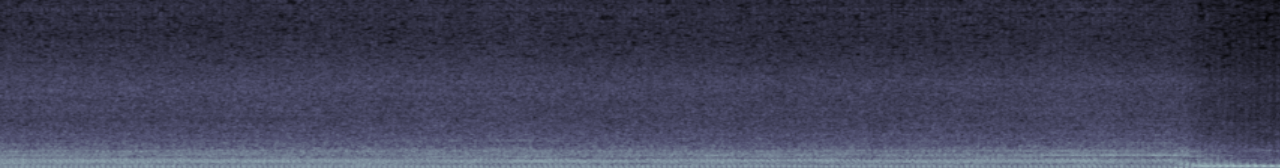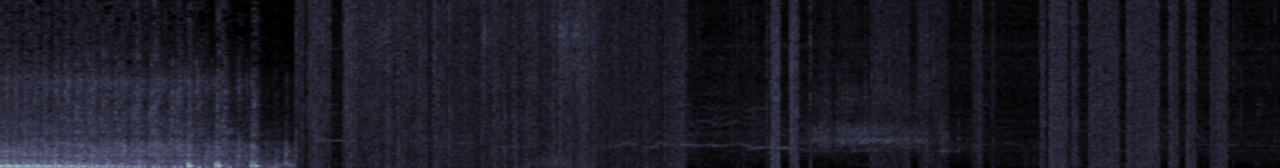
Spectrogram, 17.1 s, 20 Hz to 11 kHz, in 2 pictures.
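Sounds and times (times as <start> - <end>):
lawn mower engine running: 0.0 - 10.5.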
